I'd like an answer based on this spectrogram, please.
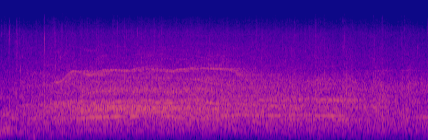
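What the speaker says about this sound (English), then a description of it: "how about a round of applause for our Red River Marching Band, huh?" Crowd applause for a high school marching band at a school celebration day, steady clapping with a faint whistle or cheer rising over it, moderately loud and continuous.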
